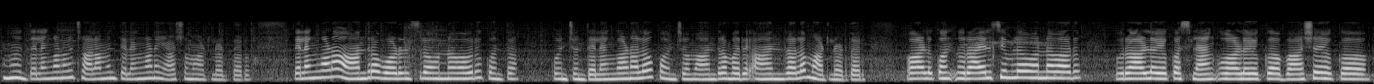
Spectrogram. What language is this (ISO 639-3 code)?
tel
